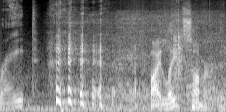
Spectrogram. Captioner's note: laughter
